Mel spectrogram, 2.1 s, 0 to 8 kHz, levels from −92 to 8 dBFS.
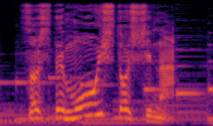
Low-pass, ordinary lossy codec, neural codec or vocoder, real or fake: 7.2 kHz; none; none; real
